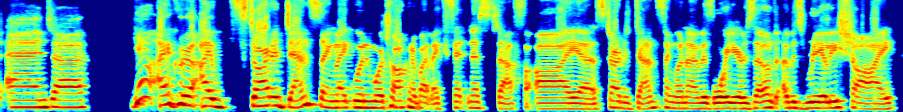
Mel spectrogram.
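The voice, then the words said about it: Unusual Northern Irish accent. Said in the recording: “the north of Ireland ... that's what we like to call it where I'm from ... Maybe that's why I have a weird accent. I went to elocution lessons”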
